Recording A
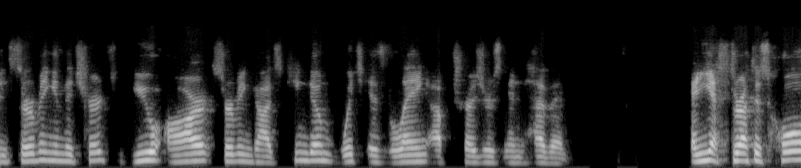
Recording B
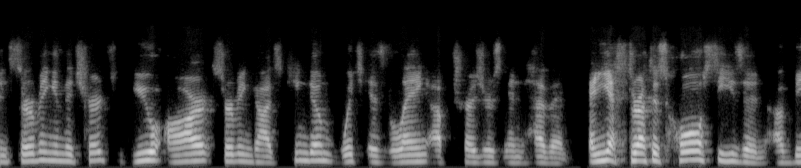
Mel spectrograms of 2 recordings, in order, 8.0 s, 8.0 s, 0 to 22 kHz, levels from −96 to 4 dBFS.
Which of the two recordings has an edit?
B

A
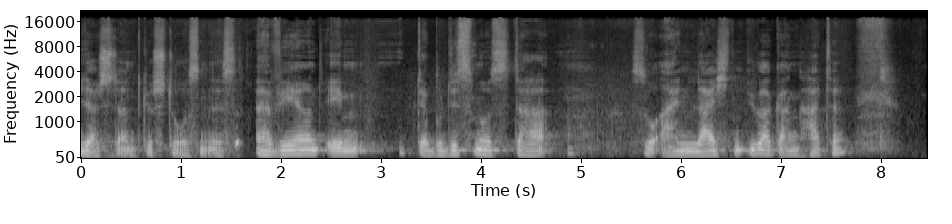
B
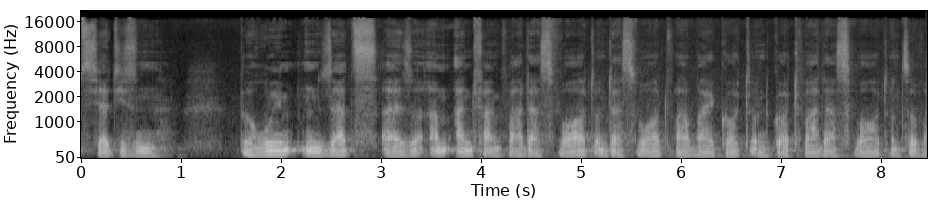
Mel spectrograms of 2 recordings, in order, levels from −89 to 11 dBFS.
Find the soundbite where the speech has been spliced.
A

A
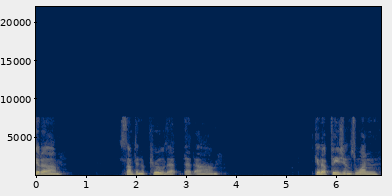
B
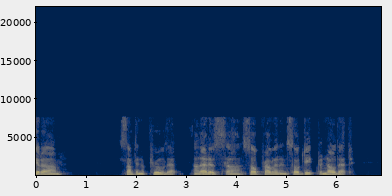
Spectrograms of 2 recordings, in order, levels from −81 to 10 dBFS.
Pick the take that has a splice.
B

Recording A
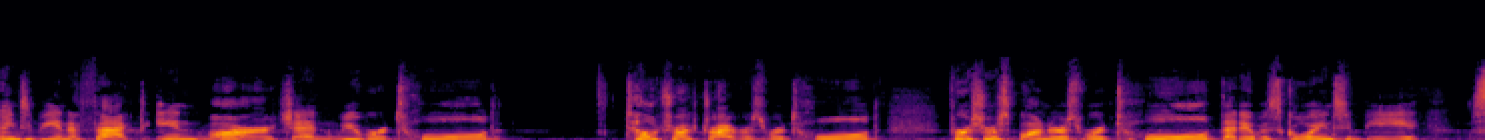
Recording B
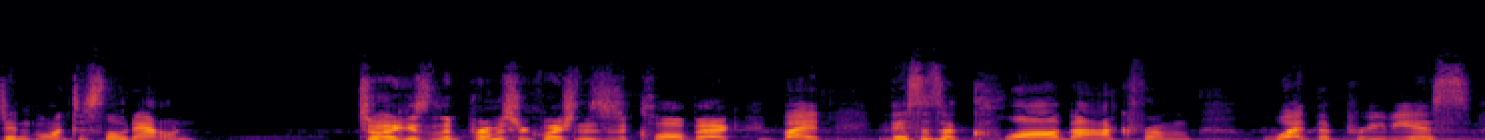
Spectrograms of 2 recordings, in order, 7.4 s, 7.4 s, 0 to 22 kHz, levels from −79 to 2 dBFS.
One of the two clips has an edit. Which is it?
B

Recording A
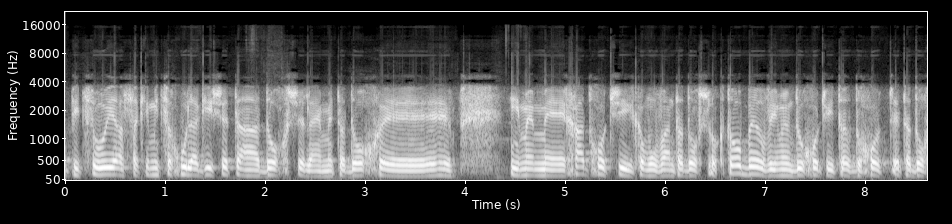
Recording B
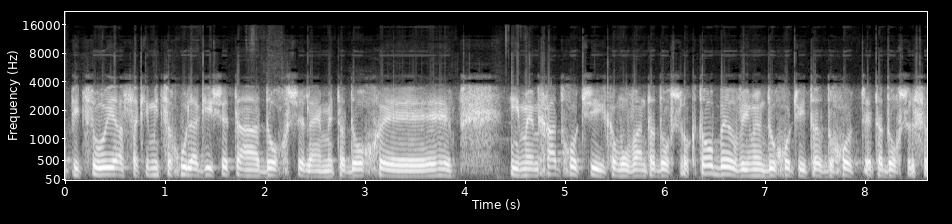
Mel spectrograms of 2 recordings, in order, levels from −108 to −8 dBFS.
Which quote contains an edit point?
B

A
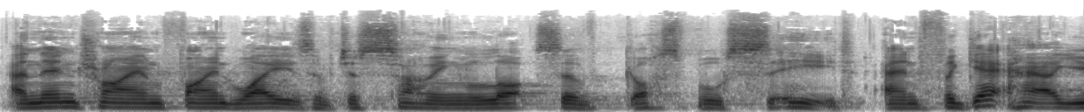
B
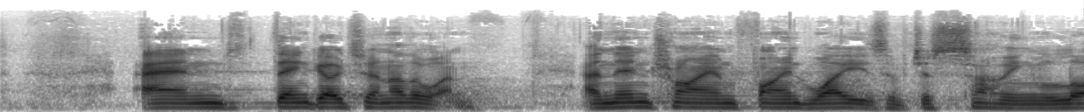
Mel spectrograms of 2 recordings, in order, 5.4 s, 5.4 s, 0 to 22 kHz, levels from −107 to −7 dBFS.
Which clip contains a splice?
A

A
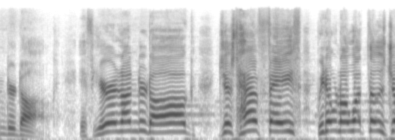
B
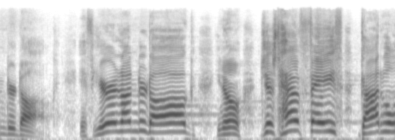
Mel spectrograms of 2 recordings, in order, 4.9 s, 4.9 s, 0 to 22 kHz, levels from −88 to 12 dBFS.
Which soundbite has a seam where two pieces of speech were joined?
A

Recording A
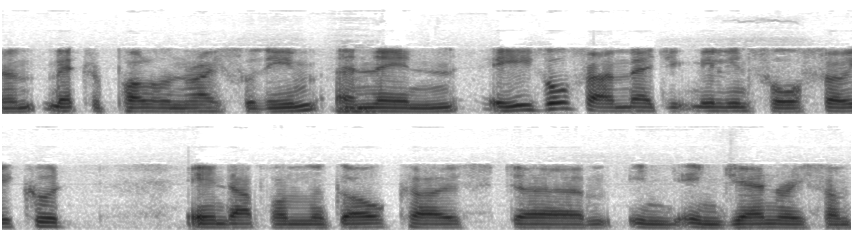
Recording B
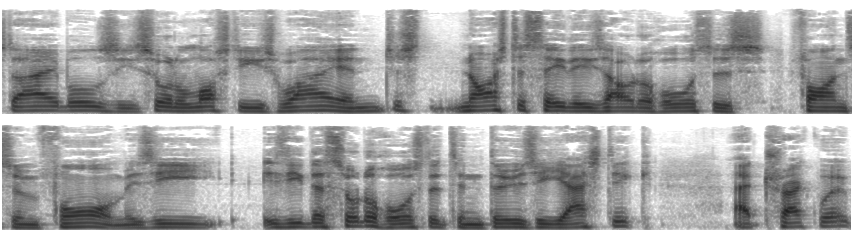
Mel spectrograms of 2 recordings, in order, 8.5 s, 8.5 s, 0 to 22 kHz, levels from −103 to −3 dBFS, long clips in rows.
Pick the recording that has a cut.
B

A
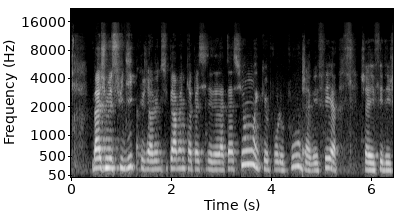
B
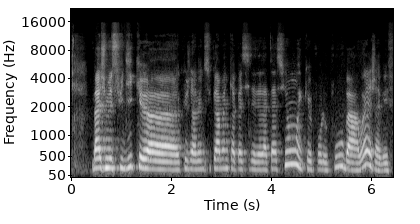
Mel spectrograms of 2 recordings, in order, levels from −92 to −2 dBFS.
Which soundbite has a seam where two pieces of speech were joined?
A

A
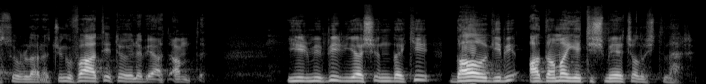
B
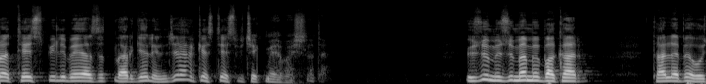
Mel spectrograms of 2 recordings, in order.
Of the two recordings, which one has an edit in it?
A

